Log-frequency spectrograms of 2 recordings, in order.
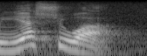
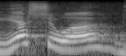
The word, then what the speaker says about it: Yeshua: If you have heard some of the Hebrew pronunciations of the name of Christ in recent years, you might have heard this name, Yeshua. Well, Yeshua, Joshua, it's the same name in the Old Testament.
